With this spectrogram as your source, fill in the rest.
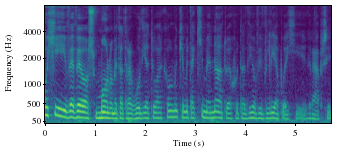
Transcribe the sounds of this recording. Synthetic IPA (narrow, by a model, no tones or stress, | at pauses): o̞çive̞ve̞o̞smo̞no̞me̞t̪ɐt̪ɾɐɣuðʝɐt̪uɐkomɐce̞me̞t̪ɐcʰime̞nɐt̪ue̞xo̞t̪ɐðio̞vivliɐpue̞çḭɣɾɐpsḭ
